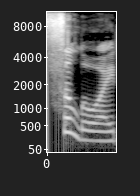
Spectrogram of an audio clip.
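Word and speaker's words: Szalay: I will voice over when I know how to pronounce your last name. It's Saloy, David Saloy.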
